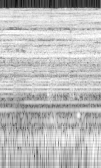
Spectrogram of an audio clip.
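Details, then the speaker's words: Used Rain Bird Professional sprinkler controller from Goodwill, just plugged into mains. Constant high, ringing electrical buzz with no rhythm, louder than a healthy transformer should hum; the owner believes something is wrong, though the display works. Cause unknown. "so I plugged it in it's making this ringing sound I know if you guys could hear that [Music] so there's definitely something messed up in this don't believe it should be making that ringing sound"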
